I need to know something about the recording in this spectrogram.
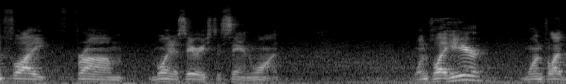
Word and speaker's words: San Juan: Make sure that you pronounce it right, because if you say San Juan, they will not know where you are.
